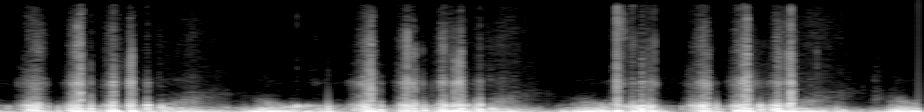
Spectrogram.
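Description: A large green, soft, hollow, air-filled rubber puffer ball with flexible spikes is squeezed and rubbed with the fingertips of both hands. The result is a quick, irregular series of dense, low, rubbery squishes and scrapes with short crackly bursts that reach into the high range.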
